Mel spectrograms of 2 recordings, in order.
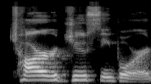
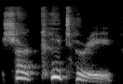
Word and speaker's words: charcuterie: girl was like because i purposely pronounced it char juicy board or something like i did that on purpose because it's sarcasm there are people in the comments being like it's pronounced charcuterie in the french language and i was like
